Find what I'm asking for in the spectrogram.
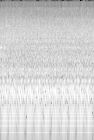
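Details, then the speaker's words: Subaru Forester petrol engine at cold-start idle: steady rhythmic exhaust puffing heard under the vehicle, seeming to come from the exhaust manifold, getting quieter as it warms; owner reports the noise goes away after driving; suspected manifold leak, not confirmed. "All right. Yeah, you can definitely hear clear exhaust leak. Sounds like maybe from under the vehicle."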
